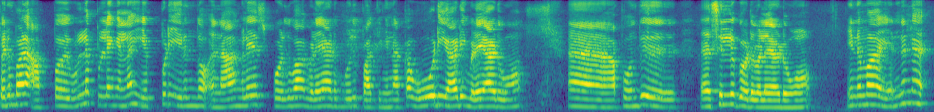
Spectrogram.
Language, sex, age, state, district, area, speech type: Tamil, female, 60+, Tamil Nadu, Nagapattinam, urban, spontaneous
